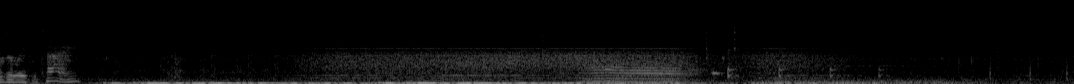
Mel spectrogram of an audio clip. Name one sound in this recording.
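A low, rumbling drone swells and fades.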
